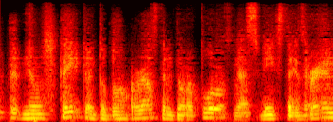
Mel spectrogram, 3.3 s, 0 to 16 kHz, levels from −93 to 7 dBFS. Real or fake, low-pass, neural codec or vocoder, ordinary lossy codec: fake; 14.4 kHz; codec, 44.1 kHz, 0.9 kbps, DAC; AAC, 48 kbps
